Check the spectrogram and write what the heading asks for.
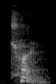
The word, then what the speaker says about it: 串: And finally, the sharp dropping Chuan, fourth tone.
